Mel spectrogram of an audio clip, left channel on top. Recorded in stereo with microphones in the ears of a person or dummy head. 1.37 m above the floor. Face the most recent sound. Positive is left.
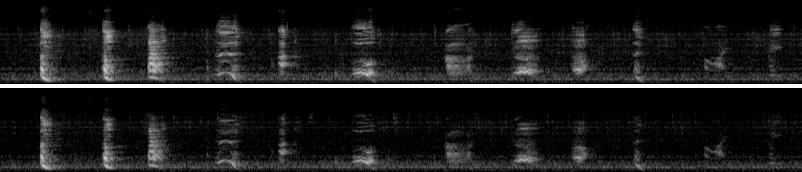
turn(degrees=75)  # may be behind; listen again after turning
